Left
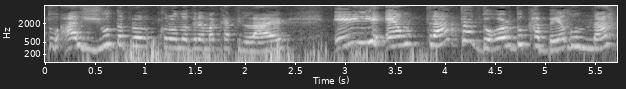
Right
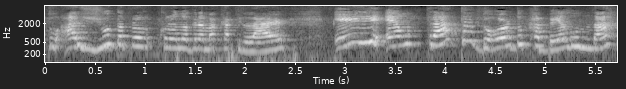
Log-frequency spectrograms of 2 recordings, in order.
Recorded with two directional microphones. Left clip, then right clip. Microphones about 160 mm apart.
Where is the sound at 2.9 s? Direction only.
10° left (ahead or behind).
